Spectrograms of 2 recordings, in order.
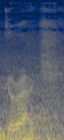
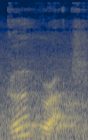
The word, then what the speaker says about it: garage: The word secretary is said fully and garage is stressed at the back.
